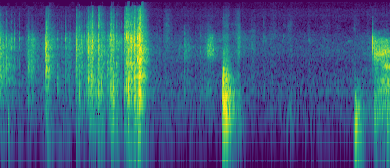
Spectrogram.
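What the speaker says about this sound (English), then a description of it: "I'm going to shuffle that one more time for you." Tarot cards are shuffled by hand in quick bursts of riffling and flicking, close and crisp, followed by a pause and then a few more short shuffles.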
